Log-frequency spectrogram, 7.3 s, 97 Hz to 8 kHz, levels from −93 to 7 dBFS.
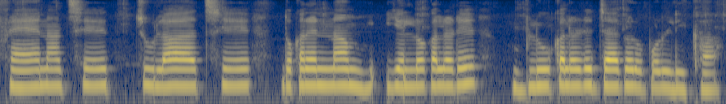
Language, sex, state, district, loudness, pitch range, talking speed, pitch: Bengali, female, Tripura, West Tripura, -18 LUFS, 205-215 Hz, 105 wpm, 215 Hz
